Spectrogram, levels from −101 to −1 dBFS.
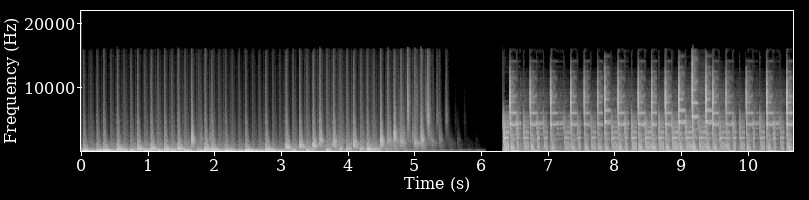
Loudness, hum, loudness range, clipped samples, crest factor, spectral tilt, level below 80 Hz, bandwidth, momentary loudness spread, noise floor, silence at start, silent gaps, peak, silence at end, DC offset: -25 LUFS; none; 5 LU; under 0.1%; 20 dB; -3.5 dB/octave; -42 dBFS; 16 kHz; 7 LU; -59 dBFS; 0 s; 6.06-6.10 s; -6 dBFS; 0 s; under 0.1%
